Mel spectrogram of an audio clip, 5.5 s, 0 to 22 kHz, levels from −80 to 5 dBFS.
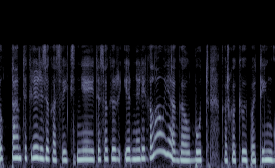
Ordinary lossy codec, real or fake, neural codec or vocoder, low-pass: MP3, 96 kbps; real; none; 7.2 kHz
